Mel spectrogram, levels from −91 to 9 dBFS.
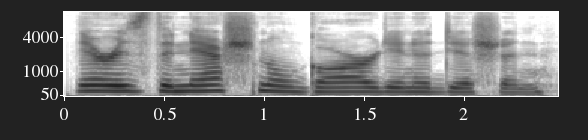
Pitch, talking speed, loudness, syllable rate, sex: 200 Hz, 170 wpm, -15 LUFS, 5.2 syllables/s, female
